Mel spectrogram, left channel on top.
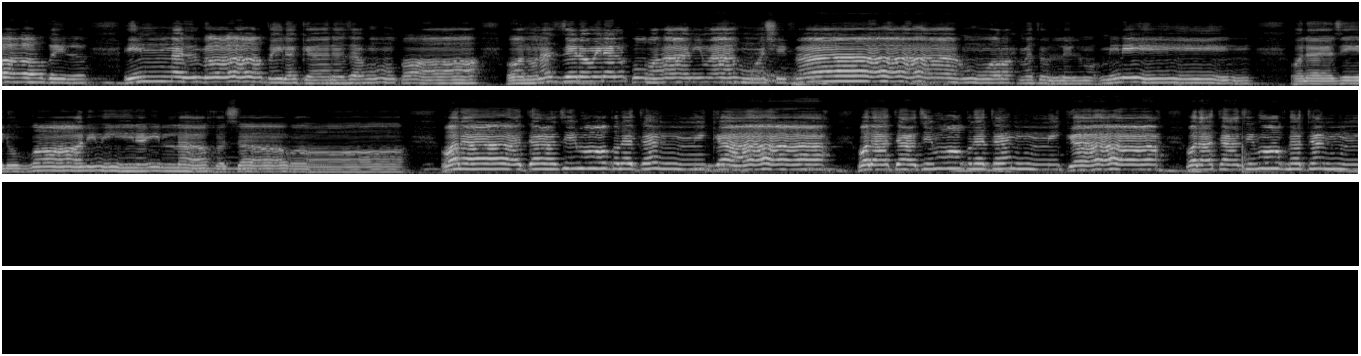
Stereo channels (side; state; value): right; silent; digital silence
